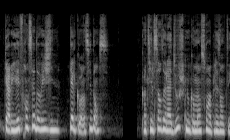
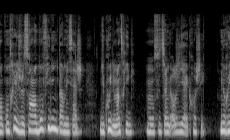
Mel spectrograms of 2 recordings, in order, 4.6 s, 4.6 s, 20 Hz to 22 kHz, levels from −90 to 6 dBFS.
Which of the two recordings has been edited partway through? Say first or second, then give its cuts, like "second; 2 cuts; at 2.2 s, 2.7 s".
second; 1 cut; at 2.9 s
